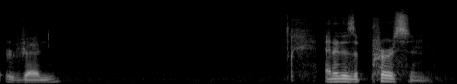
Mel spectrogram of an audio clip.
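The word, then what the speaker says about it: 人: we have this element over here which is pronounced ren and it is a person person.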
